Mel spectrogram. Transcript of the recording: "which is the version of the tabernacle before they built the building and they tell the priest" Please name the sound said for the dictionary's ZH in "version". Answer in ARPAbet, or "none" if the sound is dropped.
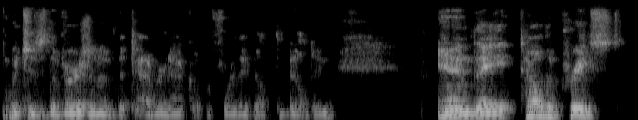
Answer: ZH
